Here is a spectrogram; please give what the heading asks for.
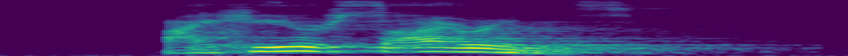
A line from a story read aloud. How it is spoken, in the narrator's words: I said urgently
